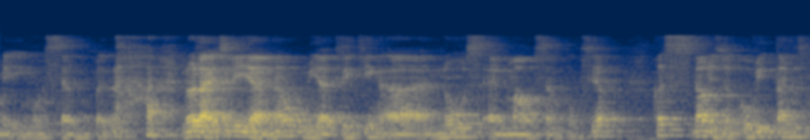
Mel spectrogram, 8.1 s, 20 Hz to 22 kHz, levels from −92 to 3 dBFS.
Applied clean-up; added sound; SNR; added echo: none; none; none; reverberation time 0.9 s.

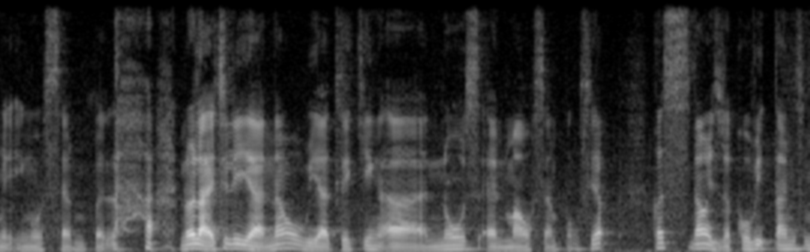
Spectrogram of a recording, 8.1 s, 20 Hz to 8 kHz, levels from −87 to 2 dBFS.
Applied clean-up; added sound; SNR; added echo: none; none; none; none.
